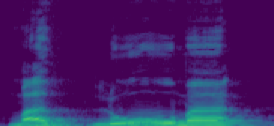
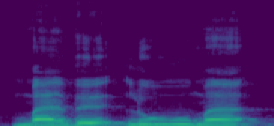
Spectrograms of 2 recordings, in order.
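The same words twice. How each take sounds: First: The d sound is held without bouncing. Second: The d sound bounces with an echo. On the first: The speaker calls it right. "tidak mad tapi ditahan" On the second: The speaker calls it wrong. "itu bacaan yang salah"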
